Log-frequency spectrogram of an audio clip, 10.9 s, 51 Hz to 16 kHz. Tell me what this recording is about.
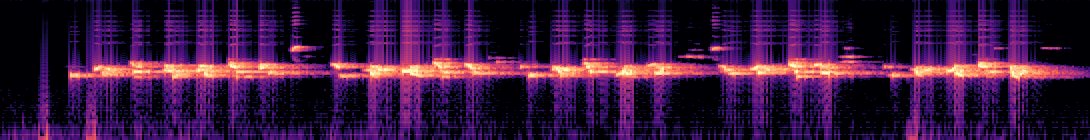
Bird1 Robot
This sound was originally a bird recording that was EQ'd to isolate the bird and remove background noise. Then, using various effects, the sound was edited to create this. Sounds like a robot similar to a Star Wars droid.
Bird, Effects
